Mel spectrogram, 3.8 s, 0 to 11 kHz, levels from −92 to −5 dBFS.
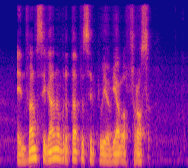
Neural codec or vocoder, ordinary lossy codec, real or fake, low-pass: autoencoder, 48 kHz, 32 numbers a frame, DAC-VAE, trained on Japanese speech; AAC, 48 kbps; fake; 9.9 kHz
